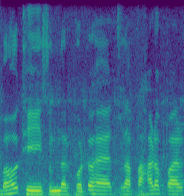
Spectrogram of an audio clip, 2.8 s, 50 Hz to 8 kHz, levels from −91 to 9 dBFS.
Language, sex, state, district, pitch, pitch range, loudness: Hindi, male, Haryana, Charkhi Dadri, 140 Hz, 135-150 Hz, -13 LUFS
